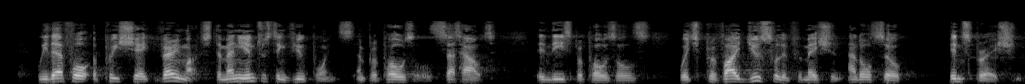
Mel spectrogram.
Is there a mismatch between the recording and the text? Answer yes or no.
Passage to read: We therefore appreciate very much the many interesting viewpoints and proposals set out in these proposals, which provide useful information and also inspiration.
no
